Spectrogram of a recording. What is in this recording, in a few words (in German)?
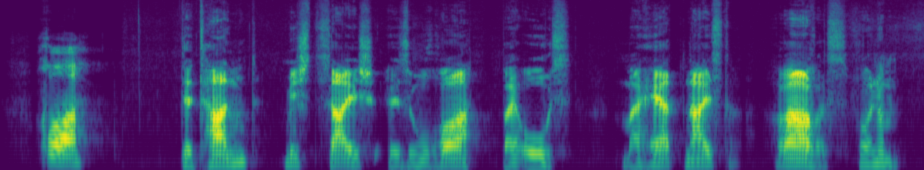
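"roar", wittlicher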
